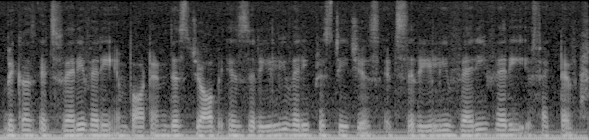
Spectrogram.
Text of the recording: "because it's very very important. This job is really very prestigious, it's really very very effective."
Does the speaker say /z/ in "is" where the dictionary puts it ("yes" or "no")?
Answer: yes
